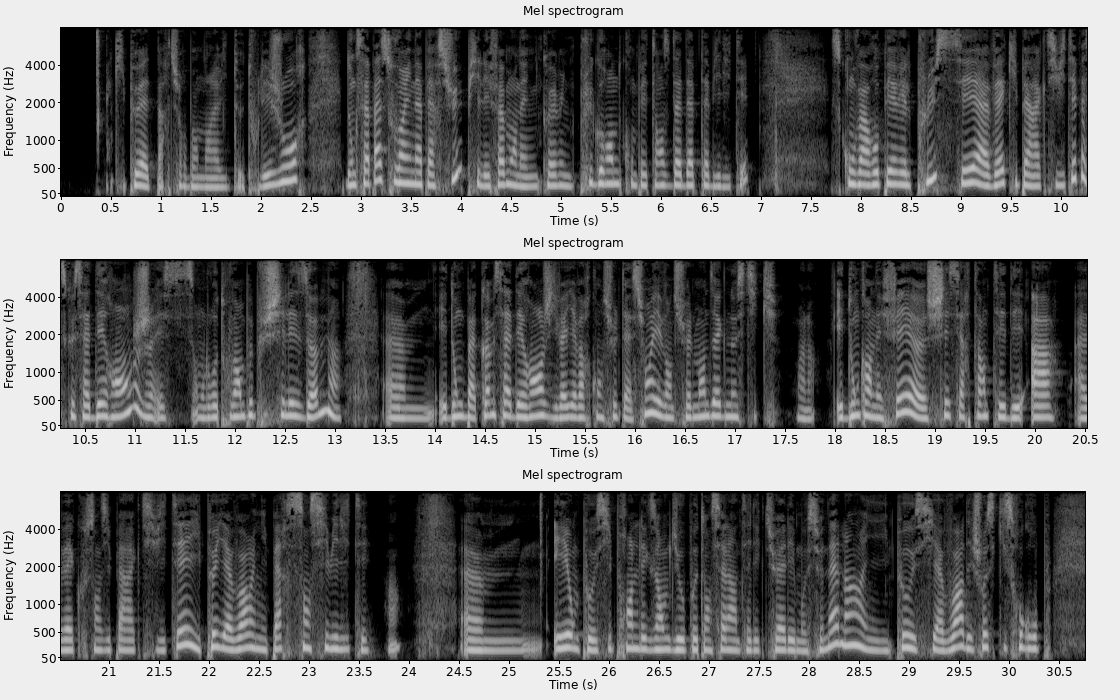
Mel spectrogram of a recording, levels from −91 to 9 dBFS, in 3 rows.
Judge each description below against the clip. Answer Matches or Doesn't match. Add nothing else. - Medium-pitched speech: Doesn't match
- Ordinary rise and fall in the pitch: Matches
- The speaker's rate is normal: Matches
